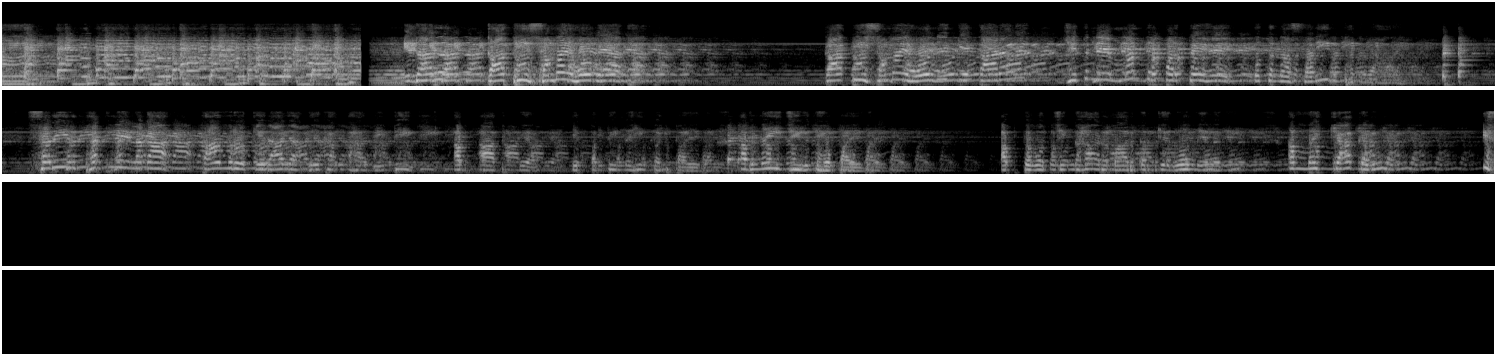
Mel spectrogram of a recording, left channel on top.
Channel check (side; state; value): right; silent; digital silence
